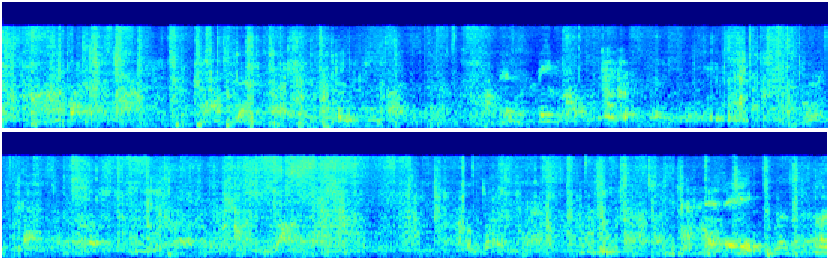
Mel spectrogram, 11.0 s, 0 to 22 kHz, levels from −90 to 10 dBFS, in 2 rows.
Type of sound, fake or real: fake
